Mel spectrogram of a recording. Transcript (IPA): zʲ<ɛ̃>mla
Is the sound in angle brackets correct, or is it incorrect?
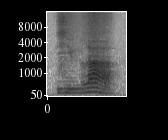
correct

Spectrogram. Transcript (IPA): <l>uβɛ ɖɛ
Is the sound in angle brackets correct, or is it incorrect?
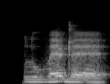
correct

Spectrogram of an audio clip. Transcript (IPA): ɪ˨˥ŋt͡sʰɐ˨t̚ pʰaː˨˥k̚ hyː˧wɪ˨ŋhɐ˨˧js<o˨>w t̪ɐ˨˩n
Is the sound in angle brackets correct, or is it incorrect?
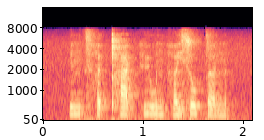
incorrect: o˥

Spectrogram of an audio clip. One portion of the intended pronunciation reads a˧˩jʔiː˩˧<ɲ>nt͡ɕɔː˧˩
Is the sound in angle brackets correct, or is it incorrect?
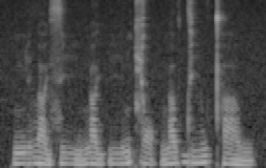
incorrect: none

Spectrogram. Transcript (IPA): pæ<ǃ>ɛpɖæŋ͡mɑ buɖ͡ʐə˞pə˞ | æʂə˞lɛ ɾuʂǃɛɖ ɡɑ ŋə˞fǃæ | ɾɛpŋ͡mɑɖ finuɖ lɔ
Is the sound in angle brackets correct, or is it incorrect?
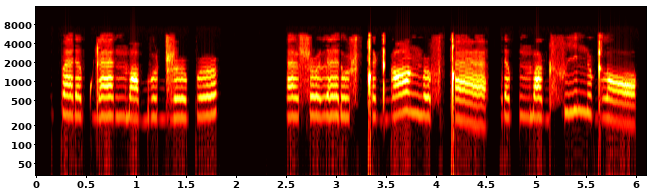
incorrect: ɾ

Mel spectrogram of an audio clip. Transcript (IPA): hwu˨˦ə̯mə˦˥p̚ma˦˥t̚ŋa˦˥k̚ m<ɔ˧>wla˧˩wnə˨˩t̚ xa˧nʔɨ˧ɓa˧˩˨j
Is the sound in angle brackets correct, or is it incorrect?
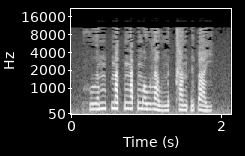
correct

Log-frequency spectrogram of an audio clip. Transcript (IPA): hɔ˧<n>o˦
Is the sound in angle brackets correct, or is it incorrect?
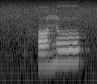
correct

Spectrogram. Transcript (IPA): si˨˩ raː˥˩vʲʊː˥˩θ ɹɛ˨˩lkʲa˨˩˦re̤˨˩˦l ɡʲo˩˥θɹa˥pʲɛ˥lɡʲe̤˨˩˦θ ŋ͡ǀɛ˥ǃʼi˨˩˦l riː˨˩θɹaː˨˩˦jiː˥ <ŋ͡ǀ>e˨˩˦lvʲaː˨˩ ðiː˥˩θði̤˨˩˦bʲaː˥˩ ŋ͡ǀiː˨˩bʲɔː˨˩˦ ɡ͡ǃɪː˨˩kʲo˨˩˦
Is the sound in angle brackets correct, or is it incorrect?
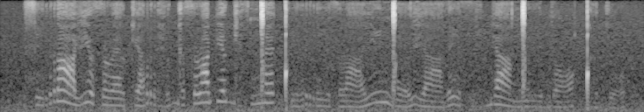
correct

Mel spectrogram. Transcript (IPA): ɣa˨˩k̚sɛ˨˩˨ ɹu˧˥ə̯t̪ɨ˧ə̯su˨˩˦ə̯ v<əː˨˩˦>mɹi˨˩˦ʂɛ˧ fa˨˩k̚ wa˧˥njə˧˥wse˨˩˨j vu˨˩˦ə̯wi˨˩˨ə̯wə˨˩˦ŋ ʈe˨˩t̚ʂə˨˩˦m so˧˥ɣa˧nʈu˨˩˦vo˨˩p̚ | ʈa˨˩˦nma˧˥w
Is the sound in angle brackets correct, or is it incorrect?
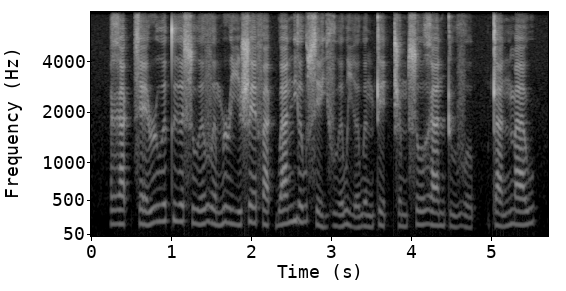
incorrect: ə˨˩˦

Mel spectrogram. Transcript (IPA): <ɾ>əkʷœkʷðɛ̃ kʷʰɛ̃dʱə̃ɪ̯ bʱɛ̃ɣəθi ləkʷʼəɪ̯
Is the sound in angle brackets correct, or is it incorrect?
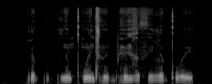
correct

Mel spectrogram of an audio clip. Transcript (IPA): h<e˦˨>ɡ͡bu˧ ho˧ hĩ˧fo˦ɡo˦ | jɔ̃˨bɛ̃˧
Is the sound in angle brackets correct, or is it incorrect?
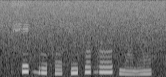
incorrect: e˦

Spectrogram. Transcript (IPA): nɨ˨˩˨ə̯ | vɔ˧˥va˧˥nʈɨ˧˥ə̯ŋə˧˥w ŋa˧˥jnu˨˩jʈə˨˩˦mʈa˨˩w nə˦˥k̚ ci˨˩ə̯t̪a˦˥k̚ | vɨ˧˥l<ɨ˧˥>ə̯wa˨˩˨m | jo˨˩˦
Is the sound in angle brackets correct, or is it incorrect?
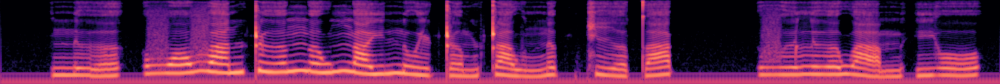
correct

